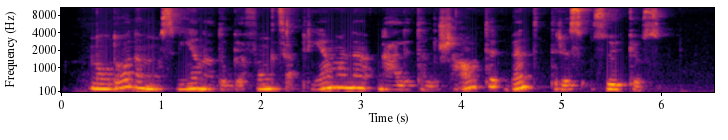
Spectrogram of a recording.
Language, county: Lithuanian, Vilnius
